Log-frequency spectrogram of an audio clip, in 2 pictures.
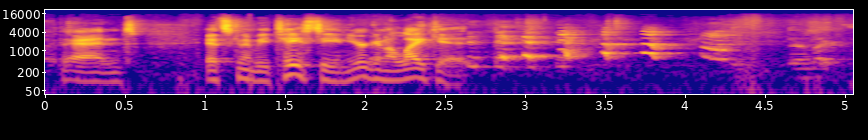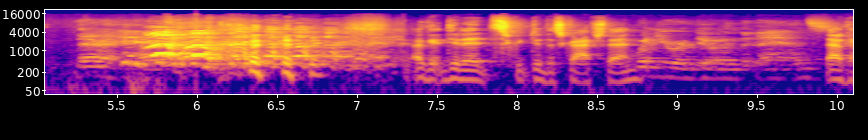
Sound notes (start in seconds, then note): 3.0 people laughing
